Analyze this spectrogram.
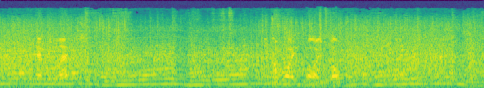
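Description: A rally car engine revs hard, rising and dropping in pitch as gears change.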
